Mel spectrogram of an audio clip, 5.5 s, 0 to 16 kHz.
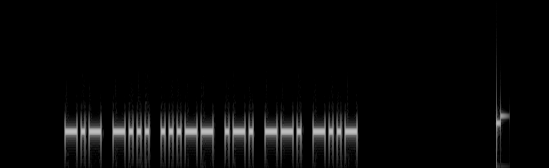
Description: Morse code, heard as a keyed tone, about 30 wpm, 700 Hz. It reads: KB3RGX
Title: USA Call Signs - 6 Characters - 4x Character Spacing - 30wpm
